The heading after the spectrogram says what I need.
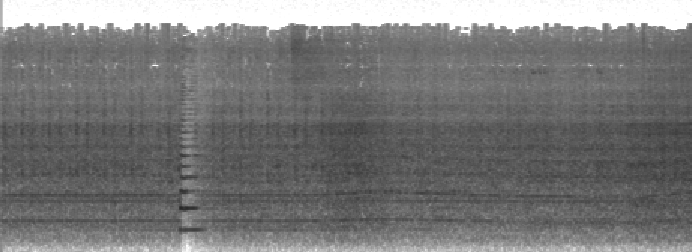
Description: A large engine idols, a train horn blows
